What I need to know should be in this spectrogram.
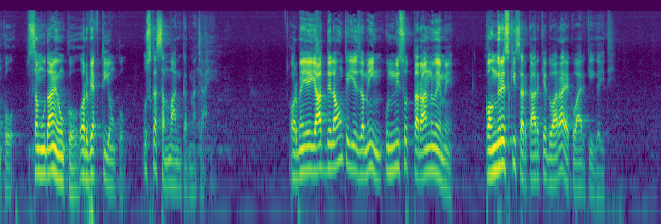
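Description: A man speaks firmly into a microphone, in short bursts with pauses.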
